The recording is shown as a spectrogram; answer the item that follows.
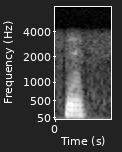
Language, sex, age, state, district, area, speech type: Bengali, male, 30-45, West Bengal, Bankura, urban, conversation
